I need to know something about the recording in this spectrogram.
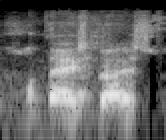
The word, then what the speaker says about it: Matthijs Buijs: Matthijs, Buijs. Well, that's pretty good for an English guy. Thank you. Matthijs, Buijs.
